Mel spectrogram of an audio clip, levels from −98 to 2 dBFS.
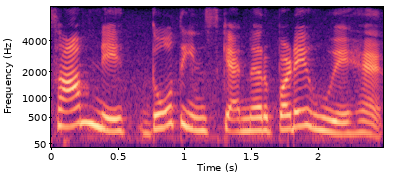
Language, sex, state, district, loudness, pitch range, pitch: Hindi, female, Himachal Pradesh, Shimla, -12 LUFS, 215-315 Hz, 250 Hz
